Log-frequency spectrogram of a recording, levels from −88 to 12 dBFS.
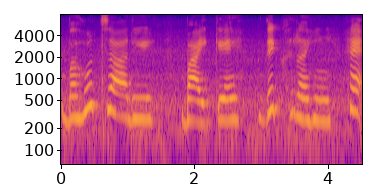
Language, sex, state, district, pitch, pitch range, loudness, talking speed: Hindi, female, Madhya Pradesh, Dhar, 275 Hz, 260-335 Hz, -16 LUFS, 80 wpm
